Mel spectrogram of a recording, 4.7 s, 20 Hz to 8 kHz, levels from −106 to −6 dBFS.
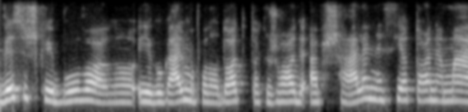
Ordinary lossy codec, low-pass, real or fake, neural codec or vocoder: Opus, 24 kbps; 7.2 kHz; real; none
